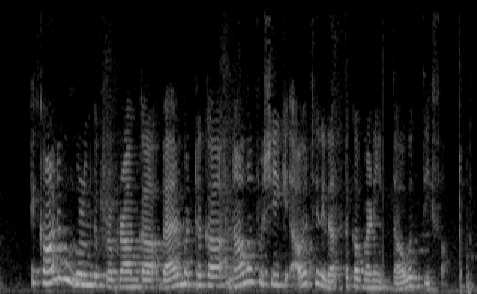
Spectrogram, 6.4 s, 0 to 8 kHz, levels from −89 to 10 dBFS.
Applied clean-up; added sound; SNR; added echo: none; none; none; none.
